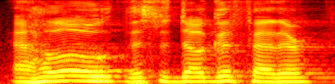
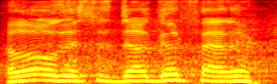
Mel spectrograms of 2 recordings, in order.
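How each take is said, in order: First: Lightly put-on formal phone voice; a hint of a businesslike caller; professional voice. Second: Lightly voiced man answering the phone; a hint of a phone answerer; answerer's voice. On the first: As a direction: sound polished on the phone. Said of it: "use my professional voice". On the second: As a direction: answer the call plainly. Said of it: "it's gonna say beep".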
